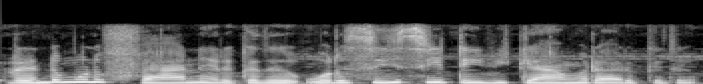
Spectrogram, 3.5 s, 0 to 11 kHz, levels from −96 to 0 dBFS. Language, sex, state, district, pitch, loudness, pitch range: Tamil, female, Tamil Nadu, Kanyakumari, 240 Hz, -14 LUFS, 225-265 Hz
